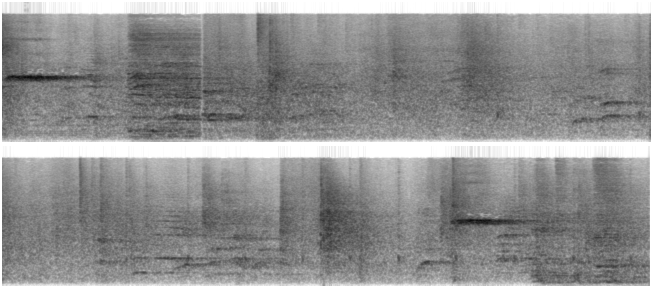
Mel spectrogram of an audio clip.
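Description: Referee's whistle blowing twice, for about a second at the start and again about two seconds before the end, amid the sharp knocks of sticks and puck in an ice hockey game and players' shouting.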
